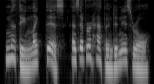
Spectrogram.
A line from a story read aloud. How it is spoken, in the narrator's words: they exclaimed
